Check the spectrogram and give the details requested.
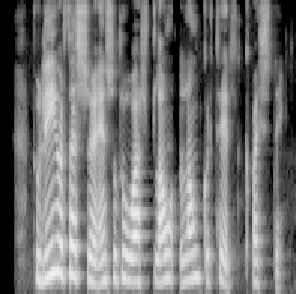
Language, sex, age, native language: Icelandic, female, 20-29, Icelandic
